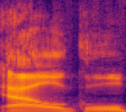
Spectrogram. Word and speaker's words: al Ghul: It's called the Algol Performance. Here, I'll type it in the chat. Hey, tell me how to spell it, Alex, because I always mess it up. AL space GHUL, like Ra's al Ghul Performance.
